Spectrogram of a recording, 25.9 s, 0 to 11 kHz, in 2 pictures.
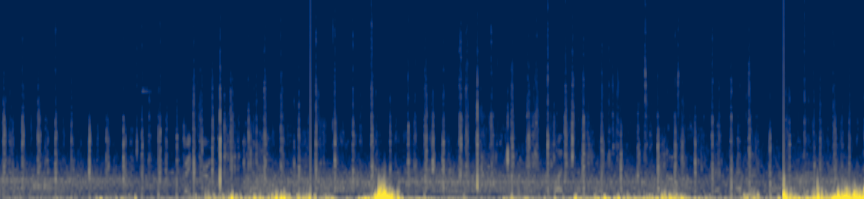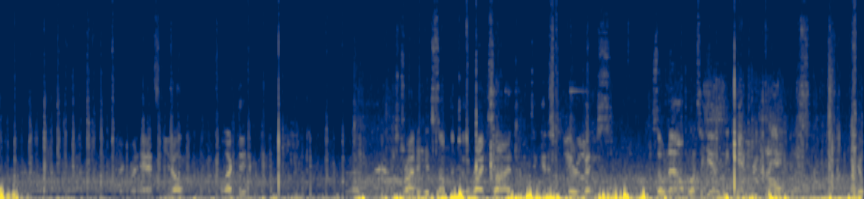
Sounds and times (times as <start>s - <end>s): Speech: 2.7s - 3.3s, 14.7s - 16.8s, 18.2s - 22.2s, 22.8s - 25.2s.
